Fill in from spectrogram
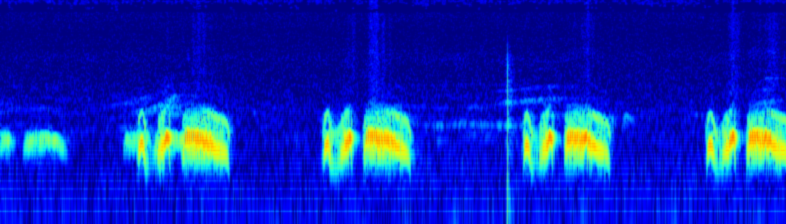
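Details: Decoy spotted dove cooing to lure wild birds: four low phrases about every two seconds, each two quick rising notes then a long, falling, hoarse coo; a single sharp click midway.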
